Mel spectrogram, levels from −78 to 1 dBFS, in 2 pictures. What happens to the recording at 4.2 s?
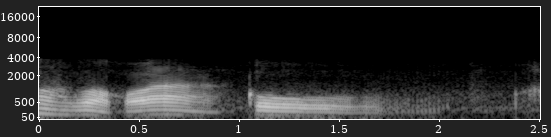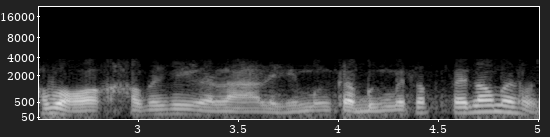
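At 4.2 s the speech carries GSM full-rate codec damage, present throughout: pulse-driven vocal-tract coding, consistent with 13 kbps, leaves buzzy, gravelly speech with nothing above 3.8 kHz.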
